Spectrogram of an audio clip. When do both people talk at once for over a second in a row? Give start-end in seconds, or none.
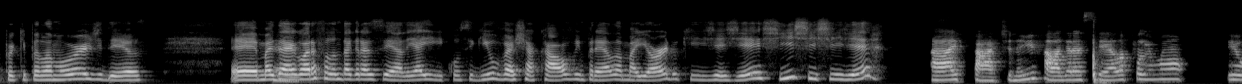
none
